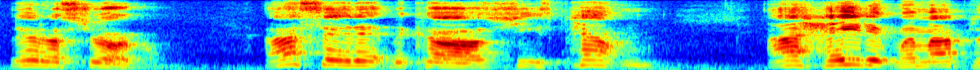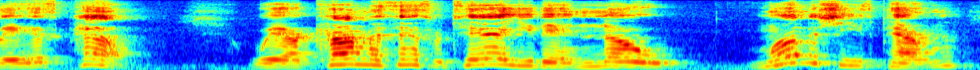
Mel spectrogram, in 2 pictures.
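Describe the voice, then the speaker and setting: A man reads aloud from a book, pausing often to speak directly to his listeners as teammates. His voice sits high for a man, and he preaches with repetition. The tone is that of a motivational lesson. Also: animated, pushed and bright. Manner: preachy, repeats himself, talks to listeners as teammates. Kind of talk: reading aloud with commentary.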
